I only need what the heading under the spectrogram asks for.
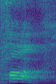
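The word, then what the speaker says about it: folk: আমরা এখানে ফক, এই FOL কে ফক, এ ফল্ক না বলে ফক কেন বললাম, কে বলতে পারবেন?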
